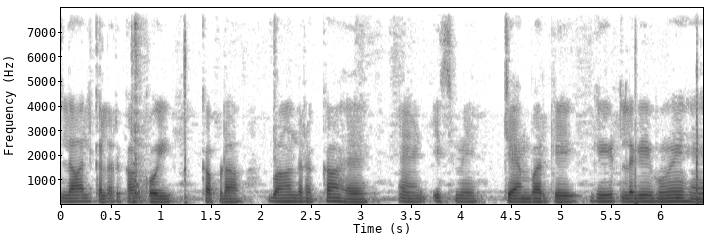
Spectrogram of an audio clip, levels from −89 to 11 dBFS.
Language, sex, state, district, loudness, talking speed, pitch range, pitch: Hindi, male, Chhattisgarh, Balrampur, -20 LUFS, 150 wpm, 115-130 Hz, 120 Hz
